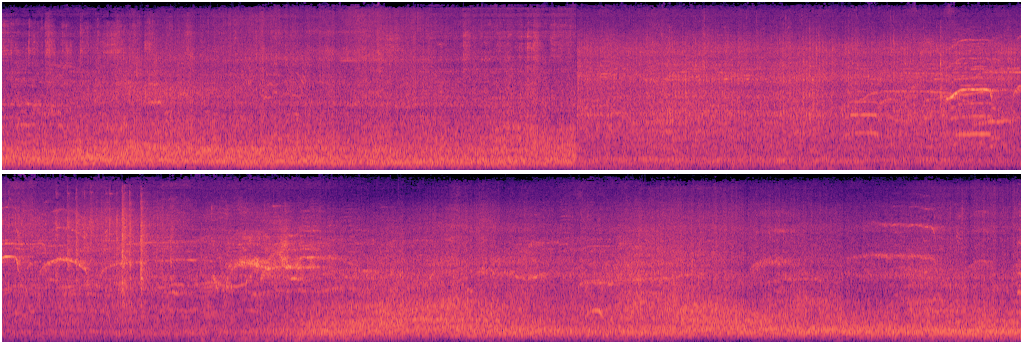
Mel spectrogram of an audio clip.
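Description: Bolliger & Mabillard steel inverted roller coaster train running over its track: a steady roar that cuts off sharply about eight seconds in to a quieter stretch with short high calls over it, then builds again and holds to the end.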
